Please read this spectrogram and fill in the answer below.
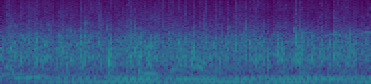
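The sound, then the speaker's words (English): Applause from an audience welcoming a youth ministry presenter to the stage: steady, moderately faint clapping throughout, over a low sustained musical drone. “why don't we put our hands together, give him a warm welcome as he comes”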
